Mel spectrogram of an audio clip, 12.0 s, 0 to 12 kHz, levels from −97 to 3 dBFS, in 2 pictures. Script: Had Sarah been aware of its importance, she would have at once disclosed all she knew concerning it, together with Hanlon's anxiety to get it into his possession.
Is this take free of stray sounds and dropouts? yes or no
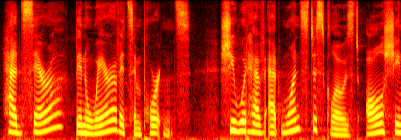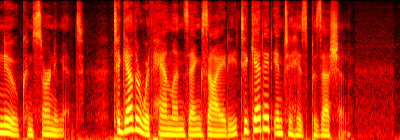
yes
